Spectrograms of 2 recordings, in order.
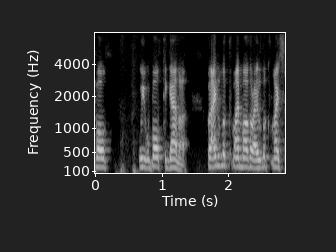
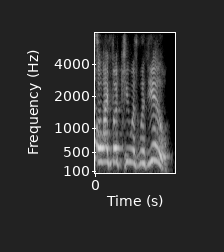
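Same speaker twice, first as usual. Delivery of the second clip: high-pitched retold dismay; acted sister's worried protest; dismayed realization; 7 semitones higher than usual. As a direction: blurt it out in mock alarm. Sister realizes mother is missing.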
